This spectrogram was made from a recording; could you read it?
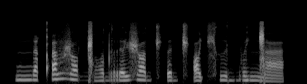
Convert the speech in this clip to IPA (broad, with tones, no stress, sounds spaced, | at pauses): mː i˨ qʼ ə˦ v ʐ ɔ˨ ɡ͡ǁ ɔ˨ d r ə˨˦ j ʐ ɒ˦ d t͡ʃʼ ə˦ d t͡ʃʼ ɒ˦ t͡ɕʰ ɯ˦ d b ɵ˦ j ŋ͡ǁ a˨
